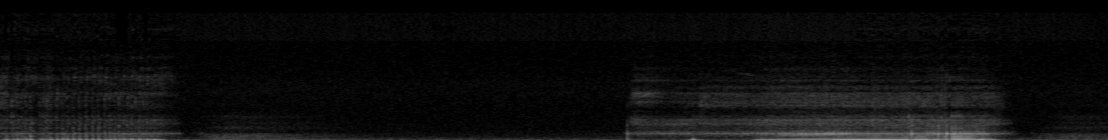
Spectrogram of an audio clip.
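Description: Rattling snores with a wet, gurgling quality and uneven gaps between breaths. Moist, irregular snoring.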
